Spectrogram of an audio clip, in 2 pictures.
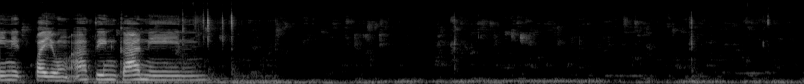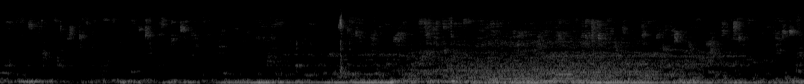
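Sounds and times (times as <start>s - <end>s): low steady hum: 0.0s - 16.0s
small eating clicks: 0.0s - 16.0s
chewing: 1.9s - 2.9s.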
